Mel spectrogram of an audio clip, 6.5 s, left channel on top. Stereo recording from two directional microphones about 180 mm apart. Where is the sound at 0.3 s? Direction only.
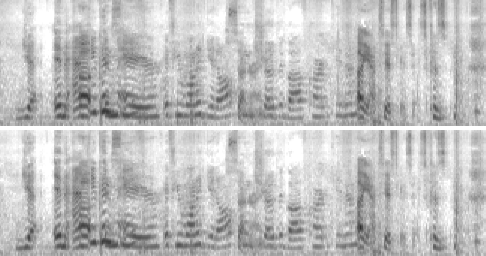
65° right (ahead or behind).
